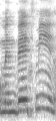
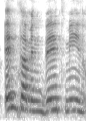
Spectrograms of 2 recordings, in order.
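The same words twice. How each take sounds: First: Said in the usual way. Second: Rattled off fast like everyday speech; quick casual phrasing. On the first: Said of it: "From the house of who". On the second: Shown as a demonstration. Teacher showing how locals fire off the question fast. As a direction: toss it off quickly.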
